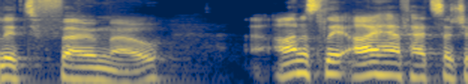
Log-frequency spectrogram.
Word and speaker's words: FOMO: And we have to pronounce it FOMO and not FOMO.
